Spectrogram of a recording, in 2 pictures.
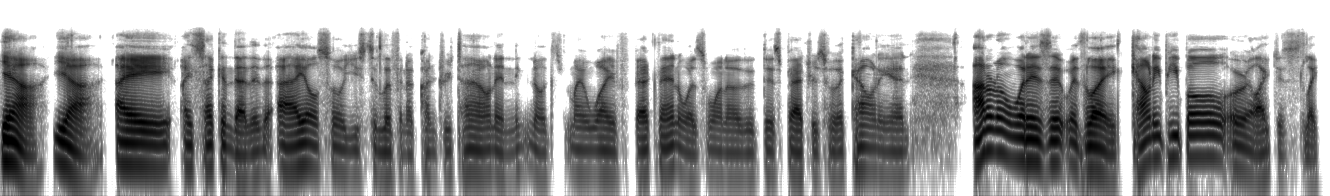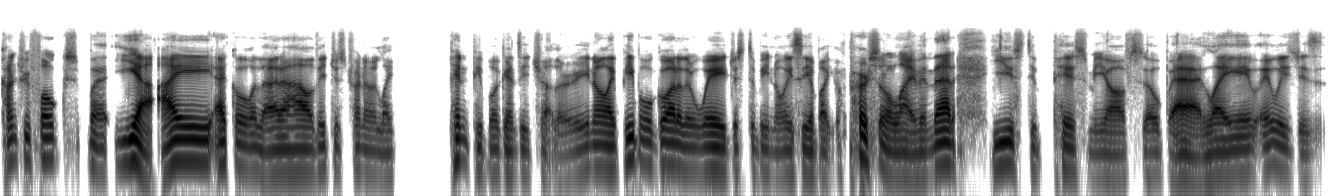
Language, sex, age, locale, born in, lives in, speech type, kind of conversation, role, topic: English, male, 25-29, en-US, United States, United States, conversation, unstructured, none, What is a small risk you took that paid off?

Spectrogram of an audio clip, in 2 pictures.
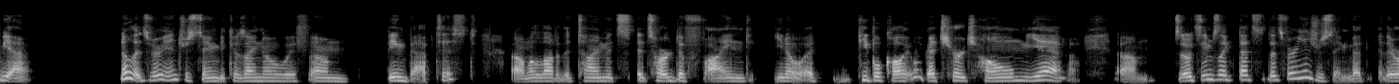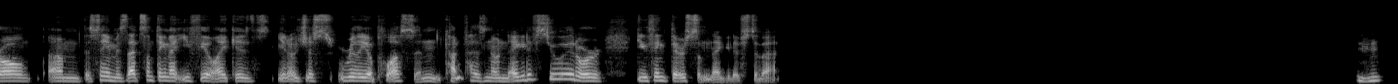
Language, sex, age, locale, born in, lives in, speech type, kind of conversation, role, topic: English, male, 18-19, en-US, United States, United States, conversation, podcast, host, How does your faith shape your everyday choices and experiences?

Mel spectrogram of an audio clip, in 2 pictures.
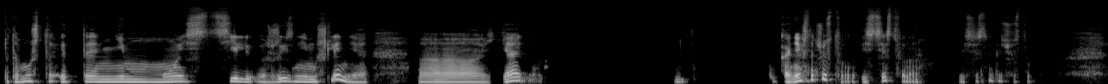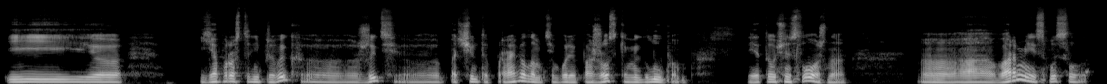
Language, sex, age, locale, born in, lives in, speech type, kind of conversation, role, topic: Russian, male, 35-39, ru-RU, Russia, United States, conversation, podcast, guest, Расскажи о встрече, которая изменила тебя?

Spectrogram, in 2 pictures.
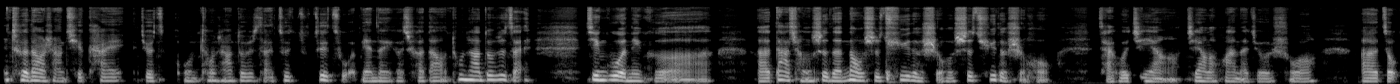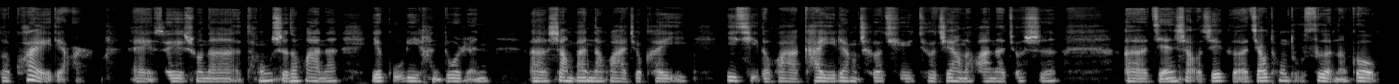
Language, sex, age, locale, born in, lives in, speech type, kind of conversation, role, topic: Chinese, female, 50-54, zh-CN, China, United States, conversation, unstructured, none, 你怎么看待空气污染问题？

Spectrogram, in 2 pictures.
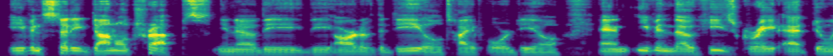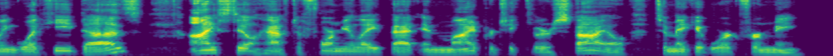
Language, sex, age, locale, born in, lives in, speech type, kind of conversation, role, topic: English, male, 40-44, en-US, United States, United States, conversation, unstructured, none, How do you learn best: through videos, reading, or hands-on practice?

